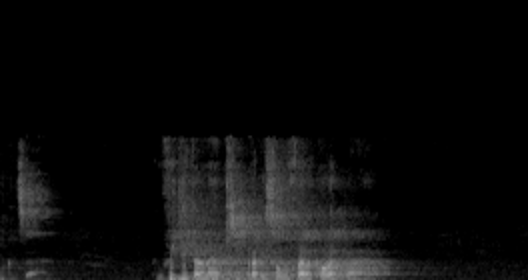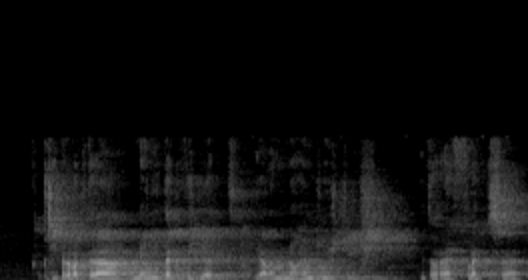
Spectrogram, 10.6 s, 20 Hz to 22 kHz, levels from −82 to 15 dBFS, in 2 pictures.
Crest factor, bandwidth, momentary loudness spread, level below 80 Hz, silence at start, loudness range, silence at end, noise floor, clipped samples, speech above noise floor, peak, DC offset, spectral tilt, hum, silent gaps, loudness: 22 dB; 12 kHz; 17 LU; -72 dBFS; 0 s; 5 LU; 0 s; -70 dBFS; under 0.1%; 39 dB; -12 dBFS; under 0.1%; -4.5 dB/octave; none; none; -32 LUFS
